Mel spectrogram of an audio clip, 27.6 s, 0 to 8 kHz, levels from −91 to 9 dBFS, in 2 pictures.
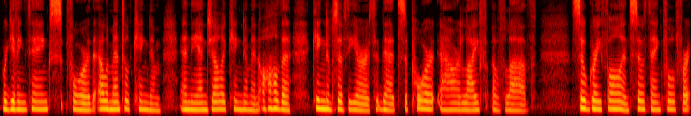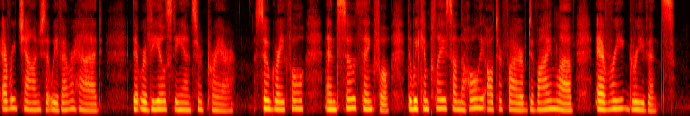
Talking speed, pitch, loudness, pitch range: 130 wpm, 195 Hz, -31 LUFS, 180-205 Hz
